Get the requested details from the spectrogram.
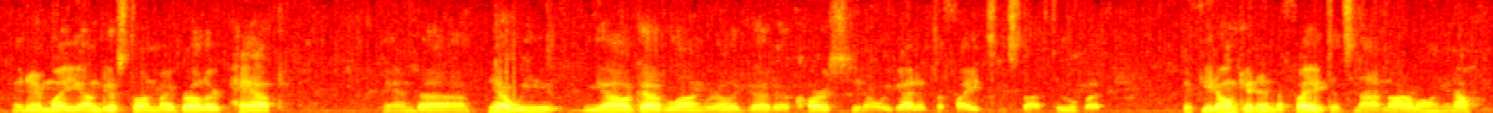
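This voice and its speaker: Speaking at a moderate pace in an Upper Midwest US accent, a man uses a medium pitch and monotone, flat intonation, with big swings in loudness. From Wisconsin, Two Rivers. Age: 60s. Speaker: interviewee. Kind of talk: casual chat. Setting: online live chat.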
